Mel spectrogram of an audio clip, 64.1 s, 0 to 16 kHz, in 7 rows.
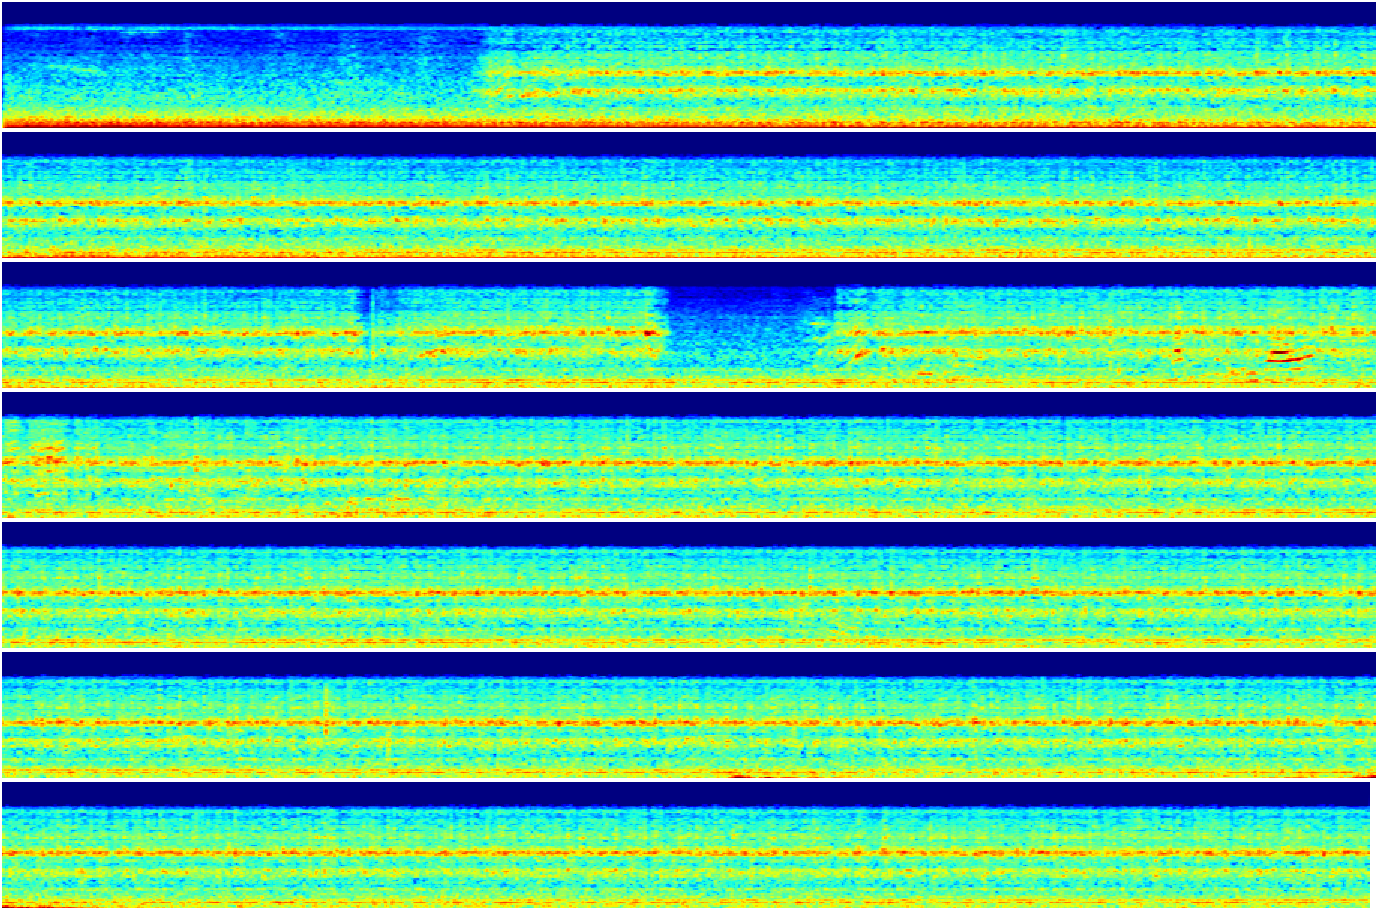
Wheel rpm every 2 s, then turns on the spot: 0, 30, 160, 160, 160, 160, 160, 160, 160, 160, 140, 100, 160, 200, 200, 200, 200, 200, 200, 200, 200, 200, 200, 200, 200, 200, 200, 200, 200, 200, 200, 200.
none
